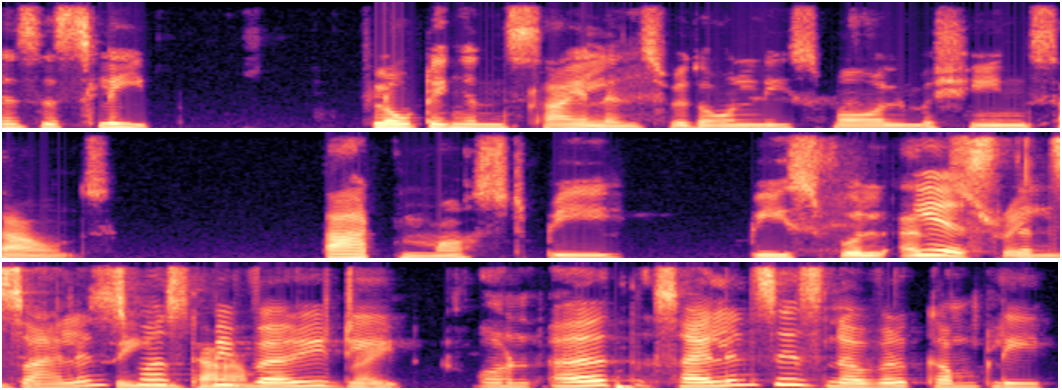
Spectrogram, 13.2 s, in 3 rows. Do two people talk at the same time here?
Yes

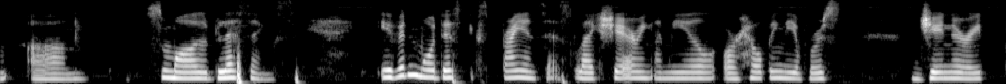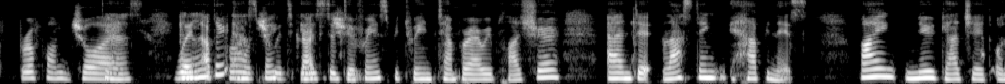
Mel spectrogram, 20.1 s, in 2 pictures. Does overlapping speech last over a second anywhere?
Yes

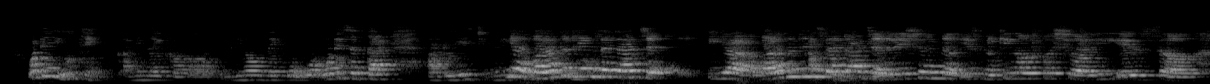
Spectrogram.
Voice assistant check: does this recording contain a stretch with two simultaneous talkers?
Yes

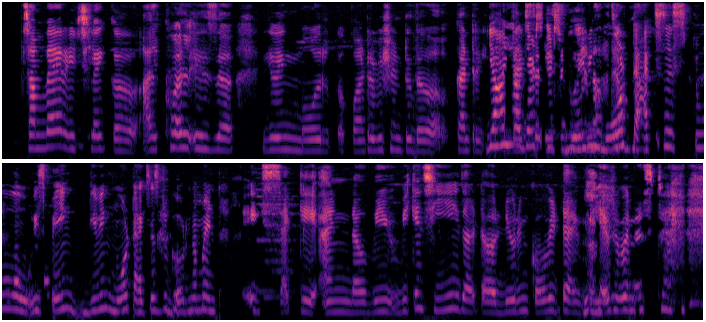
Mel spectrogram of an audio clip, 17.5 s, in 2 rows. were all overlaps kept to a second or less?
No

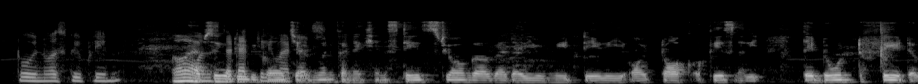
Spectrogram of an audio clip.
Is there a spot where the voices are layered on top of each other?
Yes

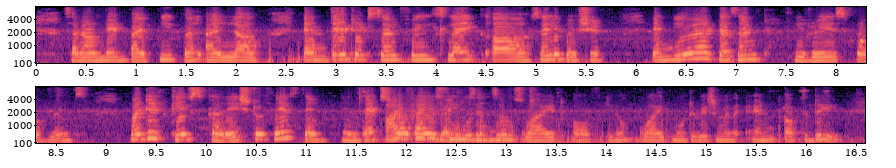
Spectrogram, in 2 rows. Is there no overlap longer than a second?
No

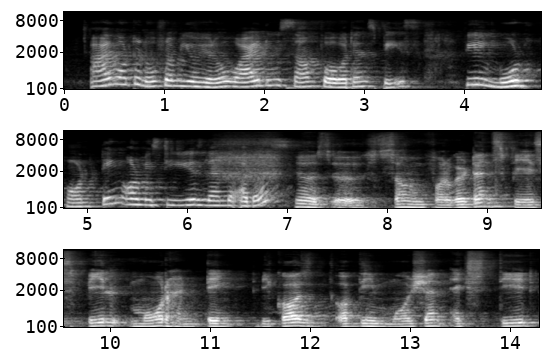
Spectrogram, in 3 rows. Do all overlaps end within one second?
Yes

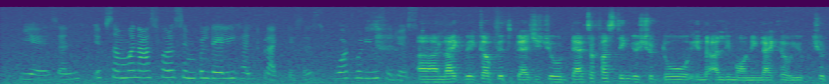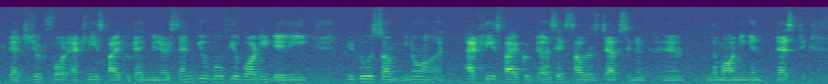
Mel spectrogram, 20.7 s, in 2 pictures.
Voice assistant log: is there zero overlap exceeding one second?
Yes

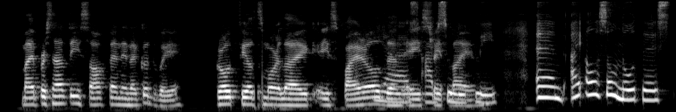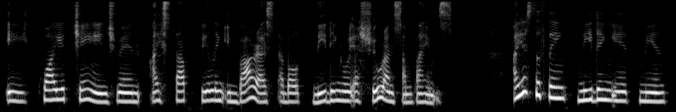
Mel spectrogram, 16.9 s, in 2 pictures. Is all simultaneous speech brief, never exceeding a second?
No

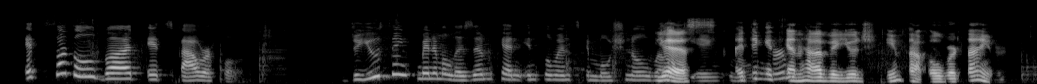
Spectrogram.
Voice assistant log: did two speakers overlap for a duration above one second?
Yes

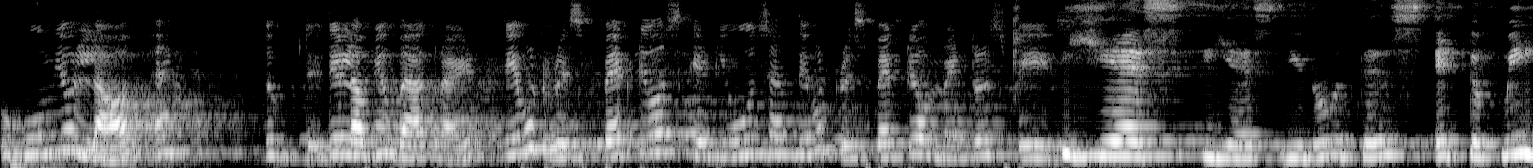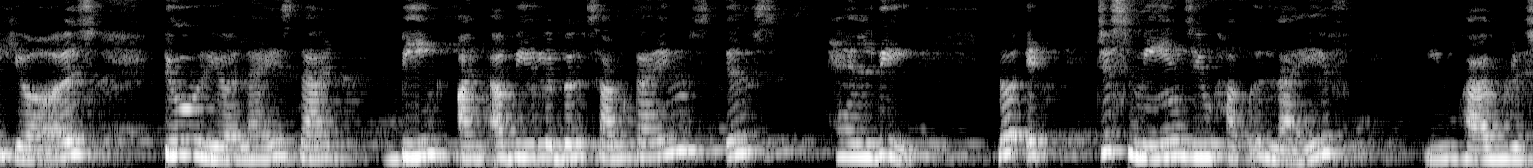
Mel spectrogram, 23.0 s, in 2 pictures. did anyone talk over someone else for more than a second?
No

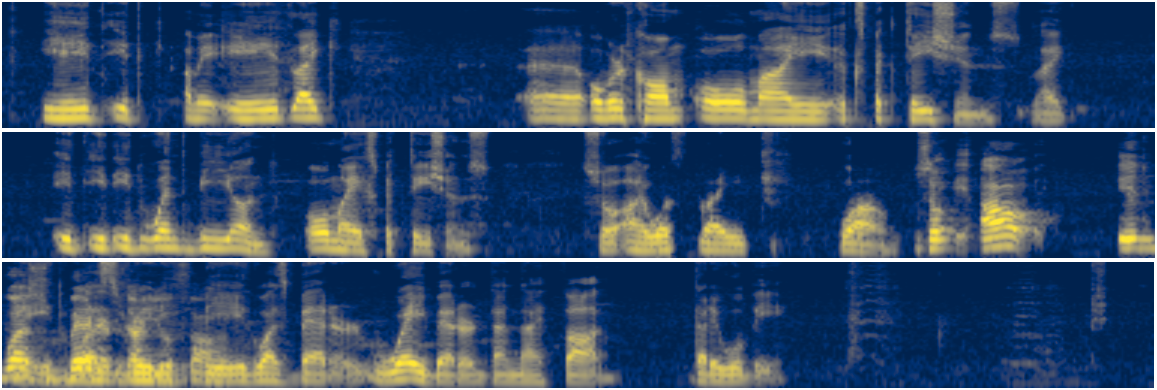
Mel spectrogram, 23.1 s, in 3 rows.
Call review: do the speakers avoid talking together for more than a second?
No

